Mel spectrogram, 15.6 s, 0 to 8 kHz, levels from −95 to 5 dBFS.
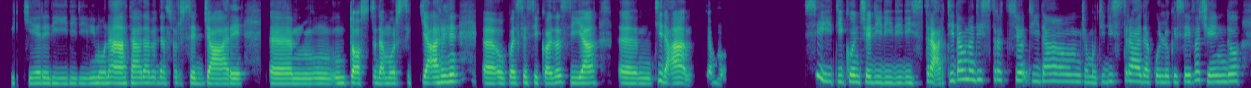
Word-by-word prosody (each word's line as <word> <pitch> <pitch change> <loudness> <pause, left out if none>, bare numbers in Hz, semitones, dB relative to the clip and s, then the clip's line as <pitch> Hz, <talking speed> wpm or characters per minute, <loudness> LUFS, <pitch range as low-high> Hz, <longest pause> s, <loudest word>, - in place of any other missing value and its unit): bicchiere 180 +1 -4
di 175 0 -7
di 175 0 -8
di 175 0 -8
limonata 185 0 +3
da 195 -1 0
v 190 - -5
da 190 0 -4
sorseggiare, 170 -2 +1 0.3
ehm, 170 -1 +3 0.5
u - - -4
un 185 0 -2
toast 185 0 +2
da 175 -2 +1
morsicchiare, 195 +5 +2 0.3
ehm, 180 0 +4
o 180 - -2
qualsiasi 190 +1 -1
cosa 180 +3 +1
sia, 190 -2 +3 0.2
ehm, 175 -2 0
ti 265 - -2
dà, - - +6 0.2
diciamo - - -8 1.0
Sì, 285 - -3
ti 230 -1 -5
concedi 210 -3 0
di 195 0 -5
di 190 +1 -7
distrar 200 +5 +1
ti 265 - -4
dà 305 - +2
una 310 -1 +1
distrazio 285 -2 -4
ti 250 -3 -10
dà, 245 -1 -3
diciamo, 205 -3 -7
ti 220 +4 -12
distrae 240 +1 -2
da 215 -2 -3
quello 215 -1 -4
che 220 0 -7
stai 230 +1 -1
facendo, 240 -2 -2
195 Hz, 170 wpm, -22 LUFS, 180-230 Hz, 1.0 s, dà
